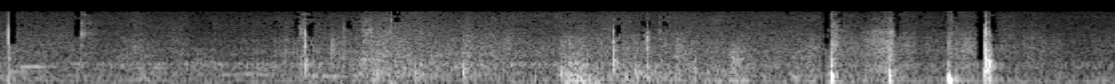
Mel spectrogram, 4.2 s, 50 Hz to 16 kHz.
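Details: A 10-week-old female Golden Retriever puppy hiccups after eating, giving short, abrupt clicking jerks at irregular intervals.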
